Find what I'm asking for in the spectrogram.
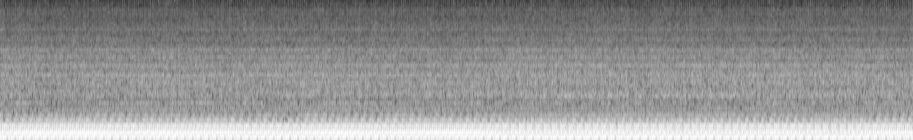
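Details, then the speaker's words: Subaru Impreza engine warmed up to temperature and idling with no exhaust fitted, after refitting the gearbox: a deep, even, unmuffled pulsing idle with no knock or rattle; the knocking had earlier been suspected, and the engine now runs normally. "now it's got up to temperature it does sound nice it's purely nice i'm not going to give it no revs yet i'm going to give it about four or five minutes to let it take over nicely"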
